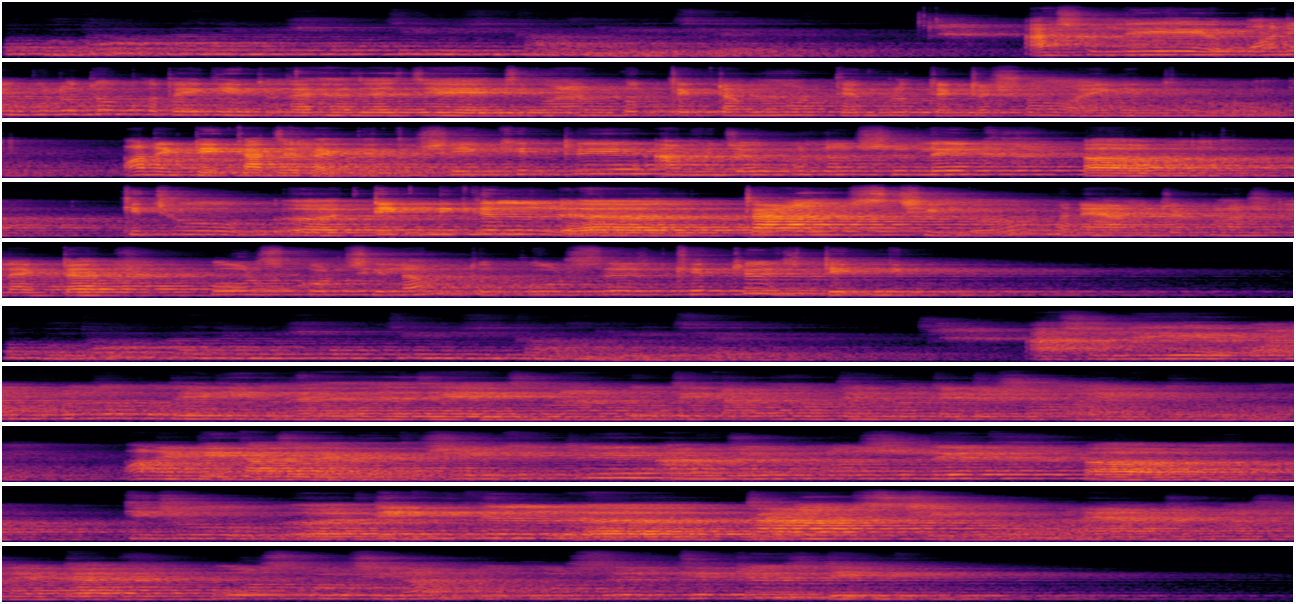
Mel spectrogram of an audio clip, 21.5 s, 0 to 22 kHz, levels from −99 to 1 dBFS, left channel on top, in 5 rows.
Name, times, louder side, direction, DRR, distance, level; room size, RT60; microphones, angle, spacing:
voice 1, 0.0-2.5, equal, 5° right, -17 dB, 0.6 m, -41 dB
voice 2, 3.1-8.6 9.0-12.8 13.3-20.2, left 4 dB, 75° left, 1 dB, 0.3 m, -29 dB
2.9 x 2.3 x 2.4 m, 2.4 s
head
